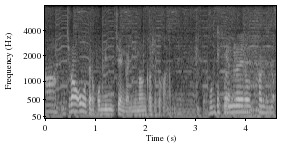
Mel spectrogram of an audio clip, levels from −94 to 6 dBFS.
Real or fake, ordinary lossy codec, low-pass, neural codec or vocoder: real; none; none; none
